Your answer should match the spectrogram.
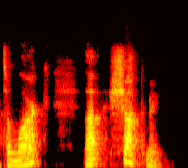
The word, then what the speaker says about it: Schuchman: not to mark uh shockmen shockmen so the last two ch is uh like a k so yep it's um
